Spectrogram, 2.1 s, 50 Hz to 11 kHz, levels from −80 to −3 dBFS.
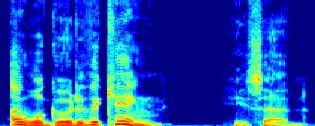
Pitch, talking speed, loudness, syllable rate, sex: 140 Hz, 230 wpm, -16 LUFS, 5.3 syllables/s, male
